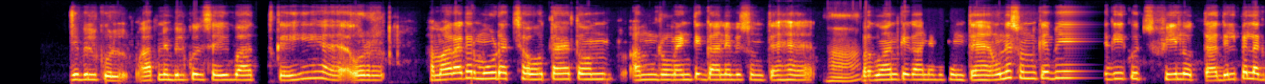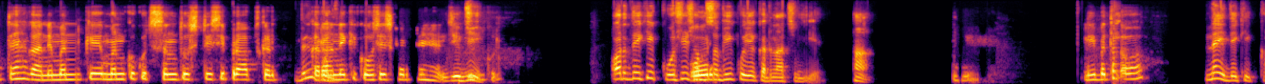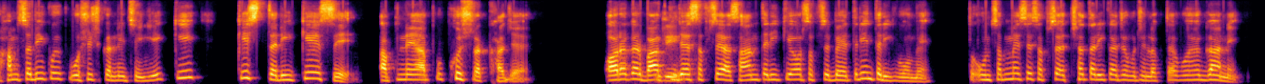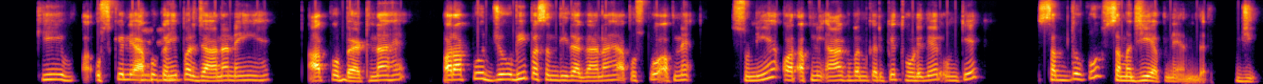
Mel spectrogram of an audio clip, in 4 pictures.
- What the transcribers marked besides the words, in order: static; tapping; in English: "मूड"; in English: "रोमांटिक"; distorted speech; in English: "फील"
- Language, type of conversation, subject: Hindi, unstructured, आपको कौन सा गाना सबसे ज़्यादा खुश करता है?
